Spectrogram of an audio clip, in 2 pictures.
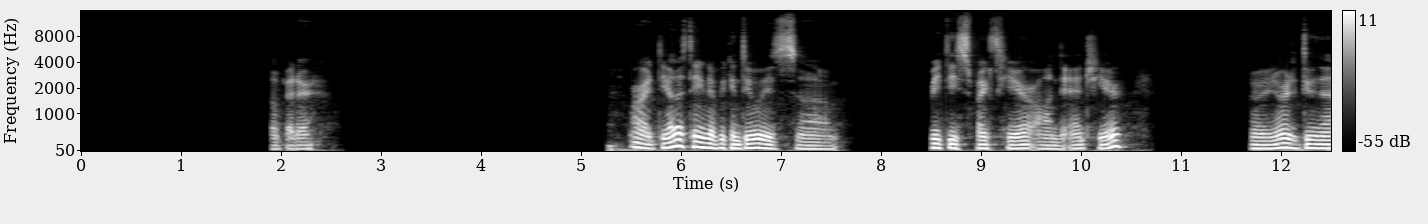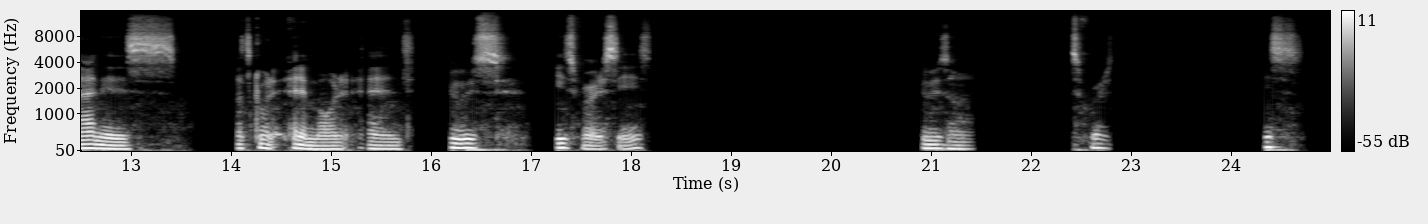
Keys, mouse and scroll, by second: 0.4 space, 3.1 space, 4.3 middle click, 11.2 click, 13.5-14.0 scroll up 2, 14.0 scroll down 2, 14.8 Tab, 15.7-16.2 scroll up 2, 16.2 scroll down 1, 18.1-18.6 scroll up 1, 18.6 shift+scroll down 1, 18.7 shift+middle click, 22.1 alt+click, 23.5 alt+shift+click.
